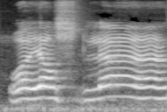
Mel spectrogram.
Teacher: لام پر کھڑا زبر ہے، اس کو ایک الف کی مقدار کھینچ کر پڑھیں گے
